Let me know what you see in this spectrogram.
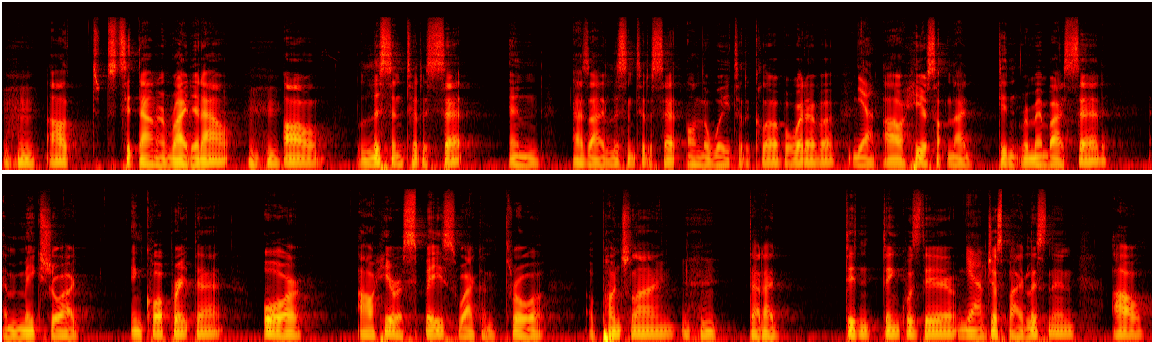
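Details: Adult male speaker; typical speech.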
